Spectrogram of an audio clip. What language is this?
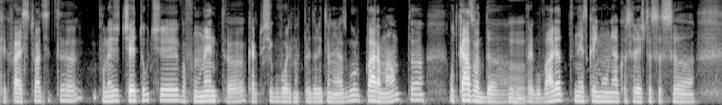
Bulgarian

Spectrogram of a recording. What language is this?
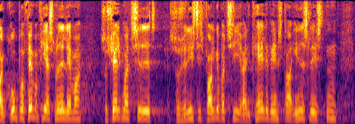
Danish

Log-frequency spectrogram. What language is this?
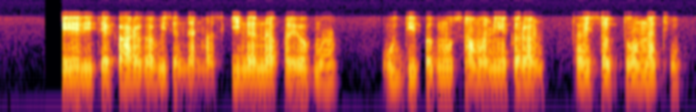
Gujarati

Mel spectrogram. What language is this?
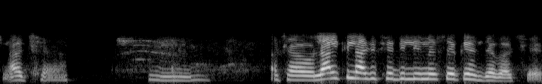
Maithili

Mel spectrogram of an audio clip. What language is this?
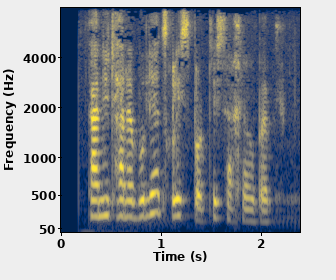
Georgian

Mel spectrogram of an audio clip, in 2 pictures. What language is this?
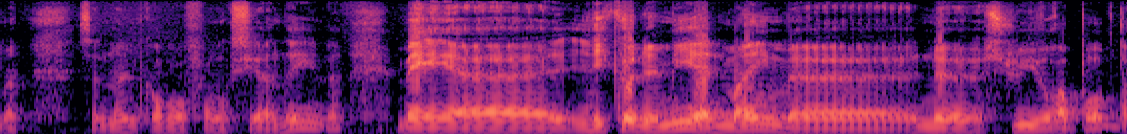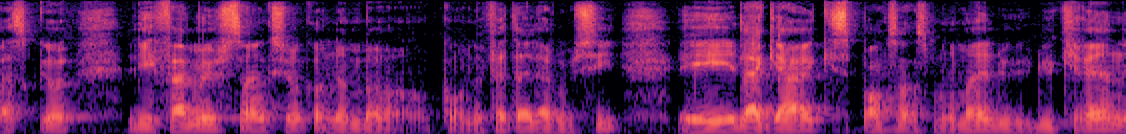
French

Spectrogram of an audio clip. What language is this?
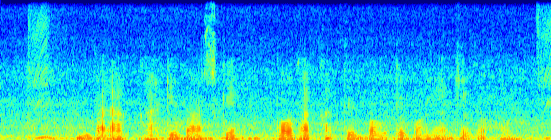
Bhojpuri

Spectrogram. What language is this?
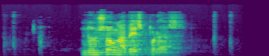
Galician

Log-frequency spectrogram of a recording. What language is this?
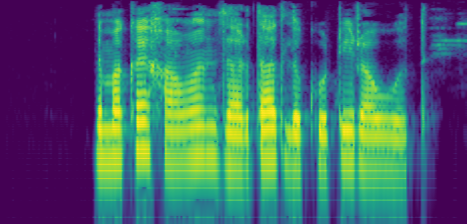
Pashto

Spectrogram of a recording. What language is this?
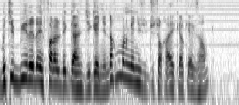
Wolof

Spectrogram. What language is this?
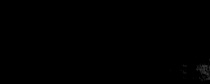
Chinese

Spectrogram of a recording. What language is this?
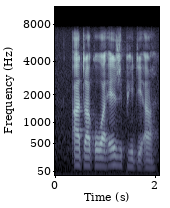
Venda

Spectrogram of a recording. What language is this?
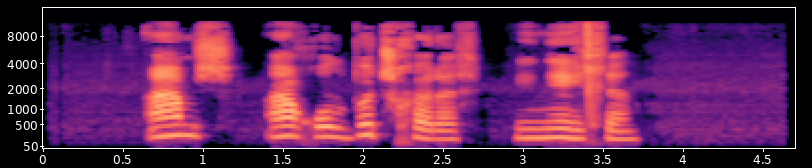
Abkhazian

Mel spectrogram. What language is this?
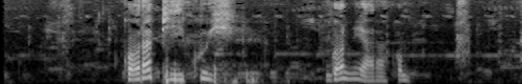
Gbaya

